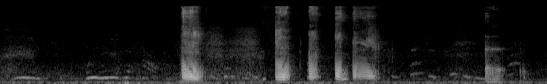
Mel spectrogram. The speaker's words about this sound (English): Not like that burping, whatever.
